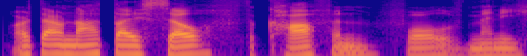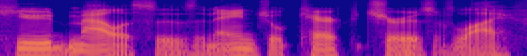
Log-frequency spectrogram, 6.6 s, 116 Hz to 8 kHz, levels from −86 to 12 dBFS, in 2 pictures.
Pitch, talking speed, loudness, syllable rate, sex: 110 Hz, 145 wpm, -22 LUFS, 4.1 syllables/s, male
